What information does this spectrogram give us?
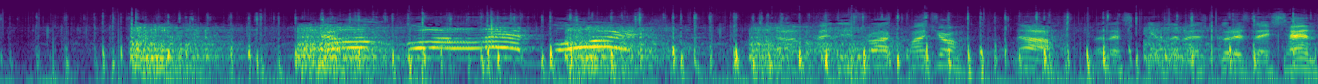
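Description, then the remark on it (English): Horses ridden by a gang of men gallop back through a draw in a rapid, steady clatter of hooves, loud, while the men shout over the drumming hoofbeats, with a few sharp cracks of six-guns firing mixed in. “Trip has ordered his men to ride back through the draw with six guns blazing.”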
